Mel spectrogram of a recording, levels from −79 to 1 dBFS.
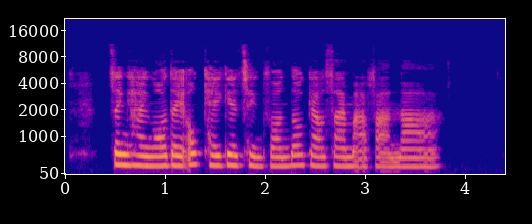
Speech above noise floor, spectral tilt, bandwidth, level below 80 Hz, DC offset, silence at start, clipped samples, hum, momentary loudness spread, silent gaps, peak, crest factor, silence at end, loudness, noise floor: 48 dB; -3.5 dB/octave; 11.5 kHz; -68 dBFS; under 0.1%; 0.15 s; under 0.1%; none; 7 LU; none; -6 dBFS; 18 dB; 0.65 s; -23 LUFS; -71 dBFS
